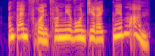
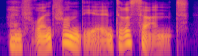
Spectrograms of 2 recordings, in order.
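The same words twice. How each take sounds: First: High, loud and indignant; warning woman. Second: Slow, low mocking echo; taunting man. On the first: Acted. Woman tells intruder of a friend next door, warning. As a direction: warn him off in a raised voice. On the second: Intruder echoes her claim about a friend, taunting. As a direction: toy with the claim, slowly.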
